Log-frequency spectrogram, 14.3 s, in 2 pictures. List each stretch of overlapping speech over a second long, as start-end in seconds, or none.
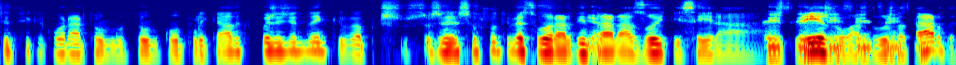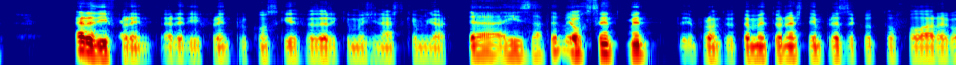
5.7-7.0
